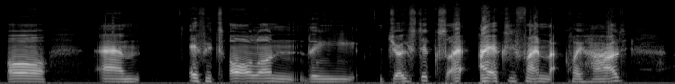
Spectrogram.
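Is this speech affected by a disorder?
Yes: cerebral palsy; tight muscles.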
